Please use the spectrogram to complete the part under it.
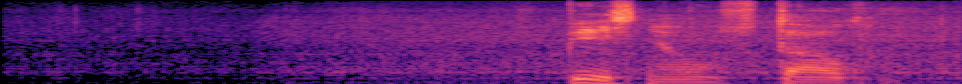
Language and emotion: Russian, neutral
